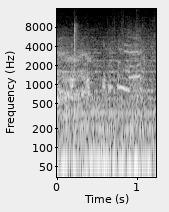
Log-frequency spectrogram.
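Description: A Cucco chicken from the video game Hyrule Warriors gives a brief, faint burst of clucking and squawking over in-game background noise.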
